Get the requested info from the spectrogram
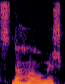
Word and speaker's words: Snohomish: Well, we've got Sean Maxwell here with us from, I'm going to make sure I say this right, Snohomish County. Is that correct? – You got it.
